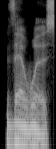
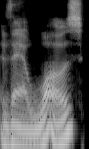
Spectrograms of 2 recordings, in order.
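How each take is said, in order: First: The vowel in 'was' is reduced to schwa. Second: The vowel in 'was' is a full vowel. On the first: "vamos a decir there was" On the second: "En lugar de decir there was"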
